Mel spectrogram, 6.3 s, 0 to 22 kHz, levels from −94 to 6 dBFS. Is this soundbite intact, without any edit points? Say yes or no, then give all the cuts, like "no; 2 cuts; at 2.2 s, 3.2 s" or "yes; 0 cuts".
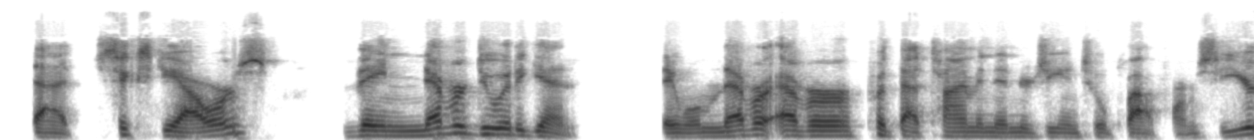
yes; 0 cuts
